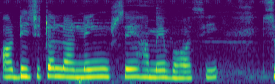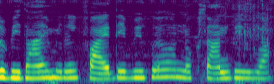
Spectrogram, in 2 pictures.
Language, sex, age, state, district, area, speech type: Hindi, female, 18-30, Madhya Pradesh, Narsinghpur, urban, spontaneous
